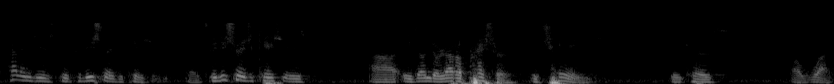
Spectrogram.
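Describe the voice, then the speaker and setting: This man's fairly high voice makes very wide pitch swings as he talks at a fairly quick pace, sounding somewhat breathy and leaving long, frequent pauses. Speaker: former diplomat and professor. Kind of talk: lecture. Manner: fast; halting.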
